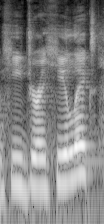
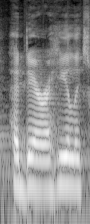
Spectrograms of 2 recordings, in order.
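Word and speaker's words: Hedera helix: hopefully I didn't startle You by saying um hedra Helix that is actually the mispronunciation of hadera Helix which is the correct way of saying it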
